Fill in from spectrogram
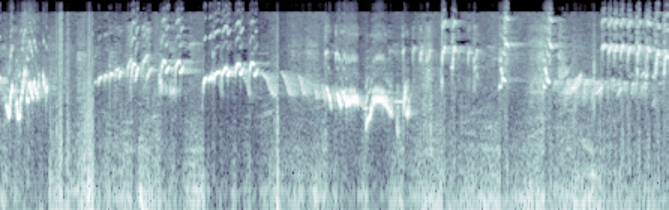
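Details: White-rumped shama of the Blorok type, singing as a lure to train other birds: varied loud whistled phrases, sliding and warbling, mixed with clicks and harsh bursts, somewhat distorted.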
